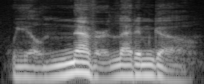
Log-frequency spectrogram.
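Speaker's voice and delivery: ordinary delivery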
